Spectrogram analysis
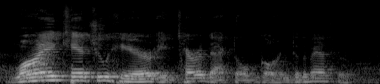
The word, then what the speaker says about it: pterodactyl: can't you hear a pterodactyl going to the bathroom the p is silent that's right for more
